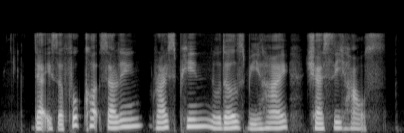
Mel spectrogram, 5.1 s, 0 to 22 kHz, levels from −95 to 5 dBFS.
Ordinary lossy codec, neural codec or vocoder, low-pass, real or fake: none; none; none; real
